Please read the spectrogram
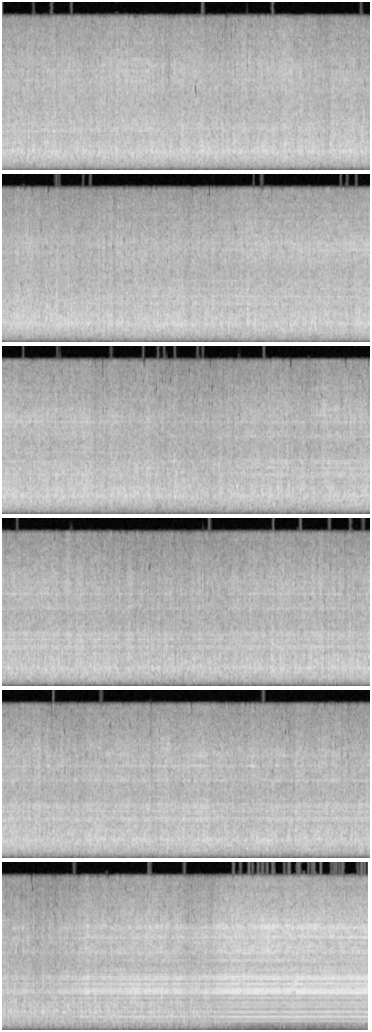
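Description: Weedhopper ultralight's two-stroke engine running steadily in flight, mixed with heavy wind rush over the microphone. Near the end the engine's humming tone comes through more distinctly.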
